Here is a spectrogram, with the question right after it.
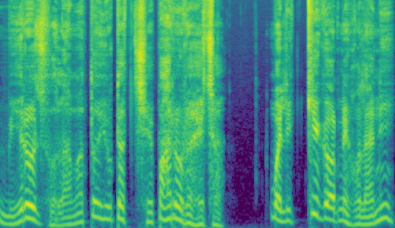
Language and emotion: Nepali, fearful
